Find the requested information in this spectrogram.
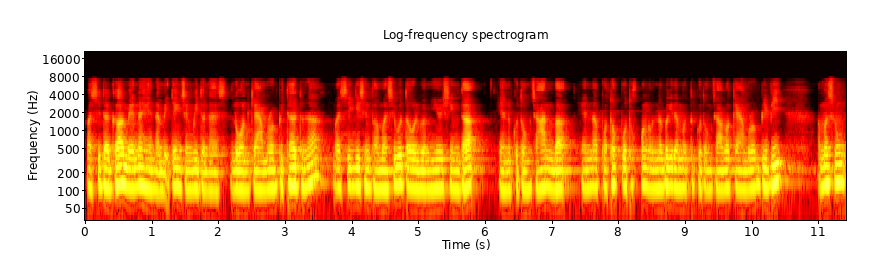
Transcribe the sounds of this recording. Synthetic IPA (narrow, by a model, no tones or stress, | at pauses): mɐsidɐɡɐmenːɐɦenːɐmḭteŋt͡ʃɐŋbidunɐlonkɐjamɾompitʰɐdunɐmɐsiɡisinpʰɐmɐsibutɐwɾibɐmijojsiŋdɐ | henːɐkʰutʰoŋt͡ʃaɦanbɐhenːɐpotʰok̚potʰok̚pɐŋɐmnɐbɐɡidɐmɐk̚tɐkʰutʰoŋt͡ʃabɐkɐjamɾompibi | ɐ̰mɐsuŋ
